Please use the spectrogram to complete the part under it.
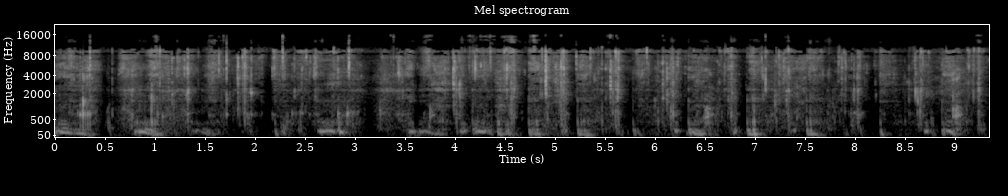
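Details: Max the dog eagerly licks food from a textured orange mat, starting with eggs and ending with diluted peanut oil. Steady wet slurps and tongue clicks follow each other in irregular bursts, with brief pauses between runs.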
